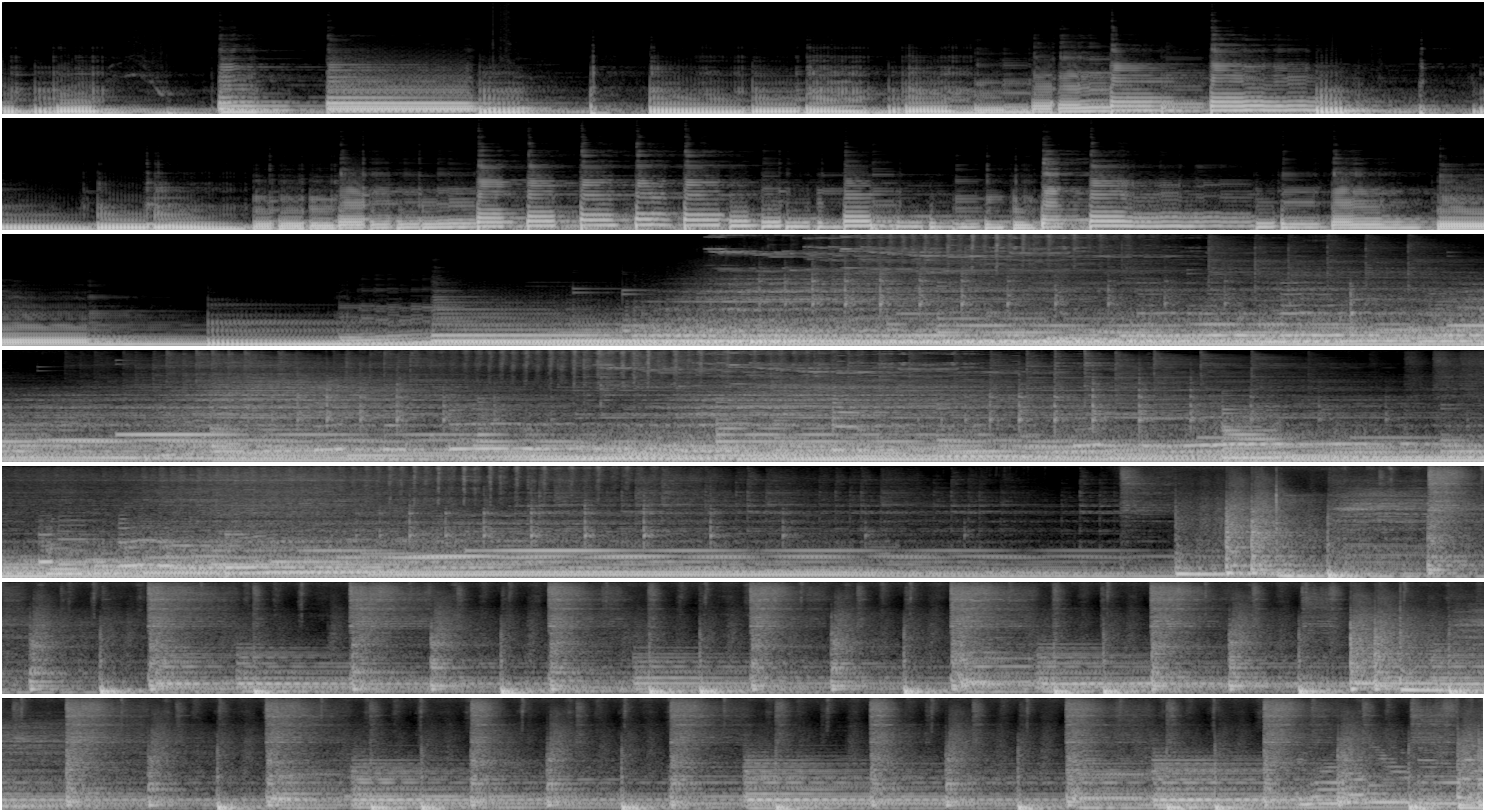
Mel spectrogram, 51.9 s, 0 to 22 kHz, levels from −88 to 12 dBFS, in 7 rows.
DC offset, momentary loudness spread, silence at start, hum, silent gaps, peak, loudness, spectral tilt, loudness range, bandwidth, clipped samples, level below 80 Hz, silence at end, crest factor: under 0.1%; 9 LU; 0 s; none; none; -2 dBFS; -17 LUFS; -7.5 dB/octave; 6 LU; over 20 kHz; under 0.1%; -24 dBFS; 0 s; 14 dB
